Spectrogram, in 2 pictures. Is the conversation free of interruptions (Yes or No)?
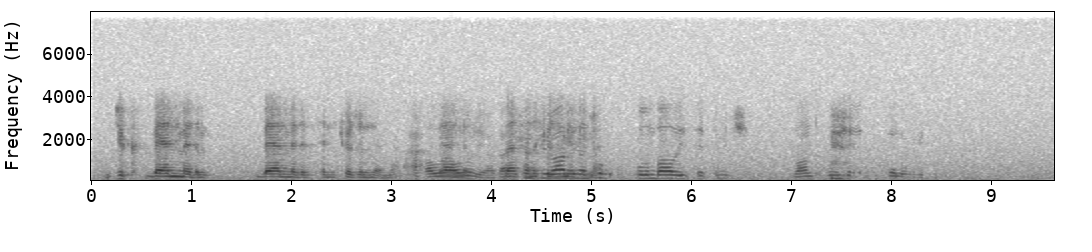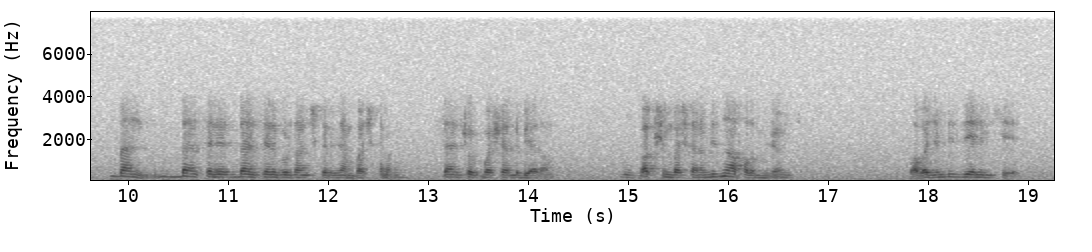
No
